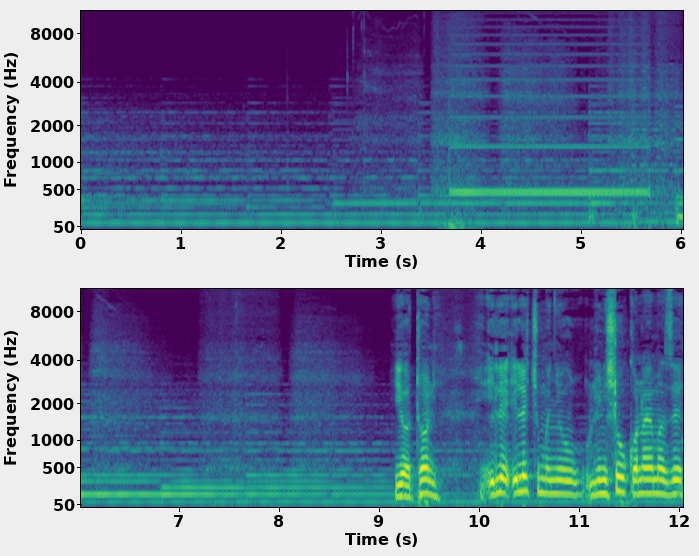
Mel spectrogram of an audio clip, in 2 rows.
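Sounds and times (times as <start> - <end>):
ambient background music: 0.0 - 12.0
telephone ringing tone: 3.5 - 6.0.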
